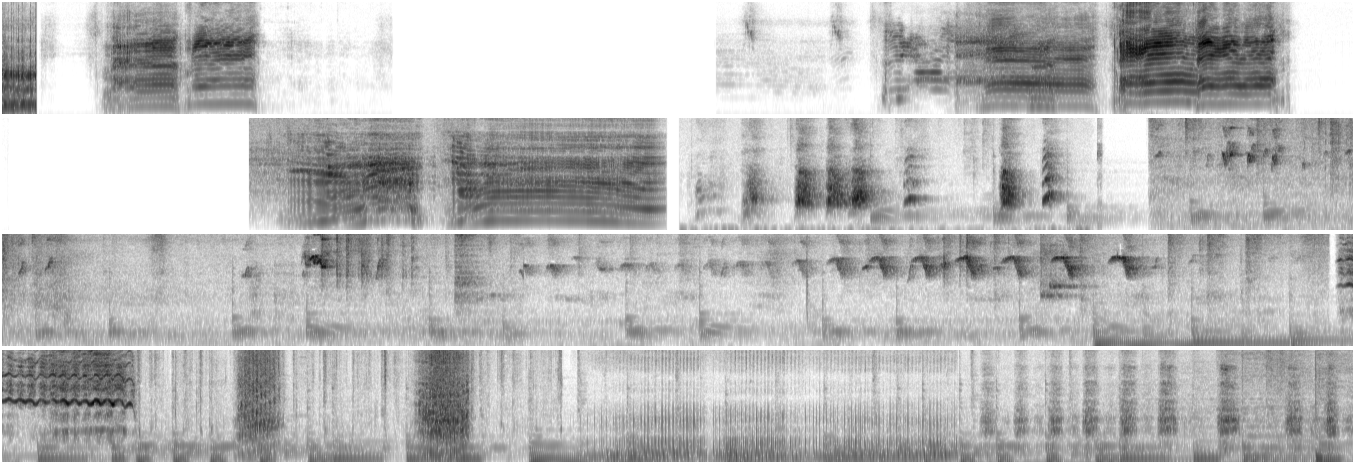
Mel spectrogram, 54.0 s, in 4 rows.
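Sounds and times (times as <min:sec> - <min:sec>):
soft background music: 0:20.9 - 0:54.0
zebra calling: 0:40.4 - 0:41.9, 0:44.6 - 0:45.4.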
